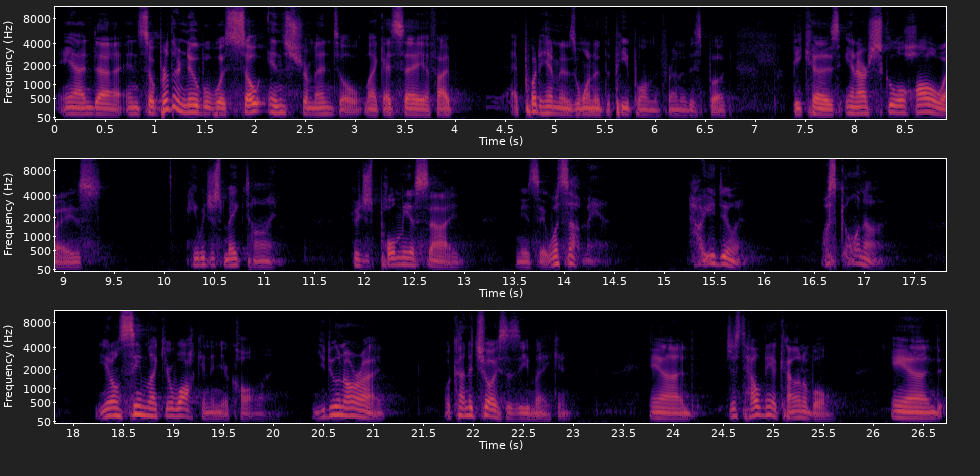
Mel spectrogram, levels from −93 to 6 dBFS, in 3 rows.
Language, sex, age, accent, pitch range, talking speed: English, male, 40-59, American, 115-155 Hz, 185 wpm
